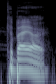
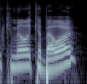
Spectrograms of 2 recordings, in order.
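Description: First: Cabello. said "ka-BAY-oh" with no L sound, falling and settled; corrected pronunciation. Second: Cabello? said with a clear L sound, "ka-BELL-oh", rising like a question; unsure pronunciation. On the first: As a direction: fix it: "Cabello." as "ka-BAY-oh", the double L dropped. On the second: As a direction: try "Cabello?" as "ka-BELL-oh" with a doubtful lift at the end. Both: Shown as a demonstration.

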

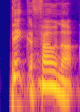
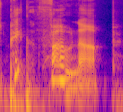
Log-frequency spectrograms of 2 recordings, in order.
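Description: First: Said in the usual way. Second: Breathy whisper, slower, much softer; whispered urging. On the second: Shown as a demonstration. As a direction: lean in and whisper it slowly.

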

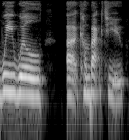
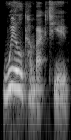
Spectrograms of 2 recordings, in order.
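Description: First: Said in the usual way. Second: "We'll" said as one short syllable; contracted. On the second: Shown as a demonstration. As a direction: squeeze into "We'll". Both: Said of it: "So instead of".

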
